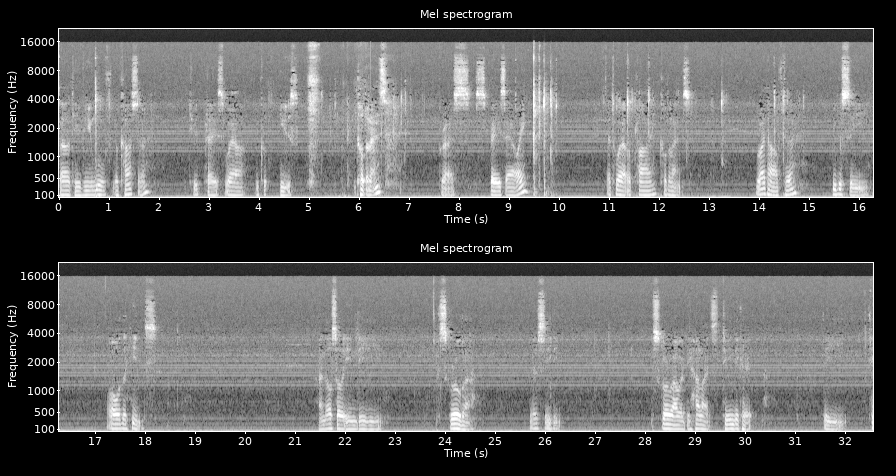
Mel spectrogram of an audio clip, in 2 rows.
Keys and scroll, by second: 0.7 Escape, 9.4-10.3 typing, 11.4 Down, 11.5 Down, 11.8 Page_Down, 12.5 Down, 12.7 Down, 13.3 Page_Down, 14.3 Page_Down, 14.8 Page_Down.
